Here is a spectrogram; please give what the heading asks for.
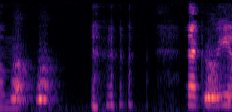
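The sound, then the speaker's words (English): Dogs bark in a few sharp, short bursts separated by brief pauses, with small yipping calls between the louder barks. “Shut up, dogs! This is exactly why we don't record anymore!”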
